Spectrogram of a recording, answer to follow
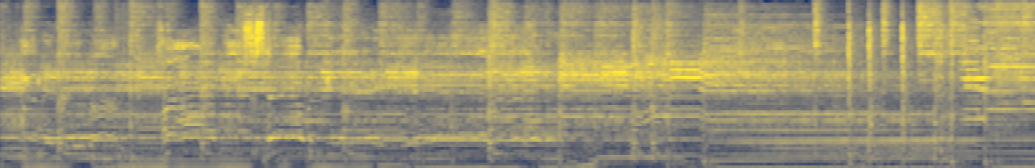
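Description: Live rock band playing, with electric guitars over a bass line and drum kit. A lead line bends and wavers in pitch through the first few seconds.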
